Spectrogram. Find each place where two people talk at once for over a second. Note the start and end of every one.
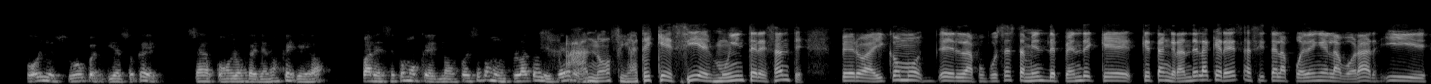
none

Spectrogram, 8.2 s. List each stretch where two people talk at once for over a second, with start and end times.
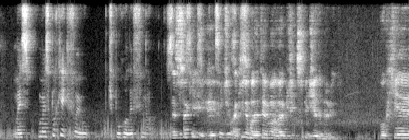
3.4-5.0

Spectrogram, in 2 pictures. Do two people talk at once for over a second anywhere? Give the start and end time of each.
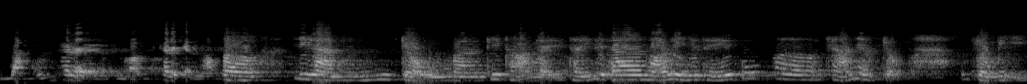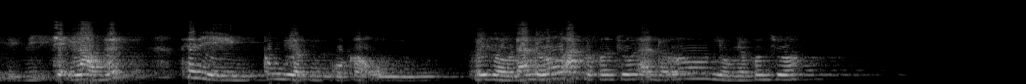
none

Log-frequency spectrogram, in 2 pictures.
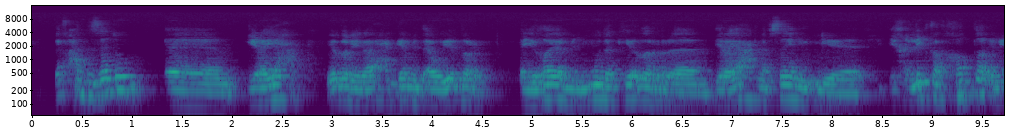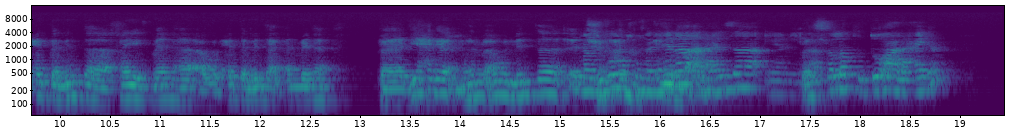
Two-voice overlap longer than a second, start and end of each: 15.3-16.5

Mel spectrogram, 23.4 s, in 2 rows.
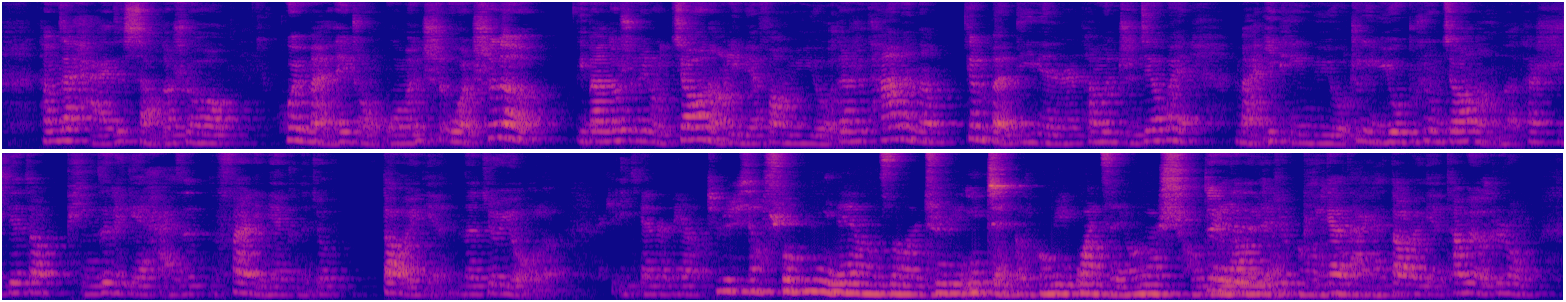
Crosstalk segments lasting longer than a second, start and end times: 20.7-22.0

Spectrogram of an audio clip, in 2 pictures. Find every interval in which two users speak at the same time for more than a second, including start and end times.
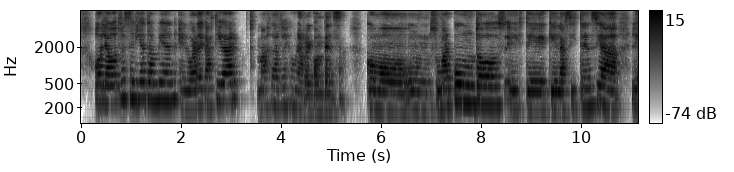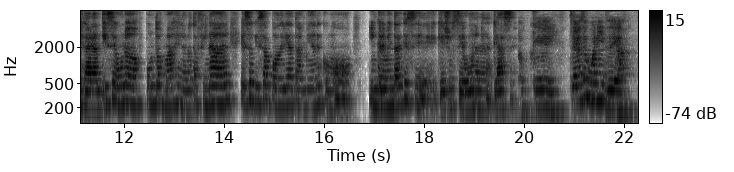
none

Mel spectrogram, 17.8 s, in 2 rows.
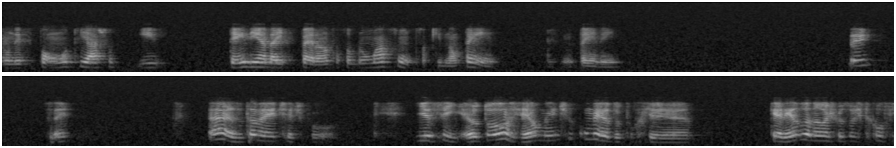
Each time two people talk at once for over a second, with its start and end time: none

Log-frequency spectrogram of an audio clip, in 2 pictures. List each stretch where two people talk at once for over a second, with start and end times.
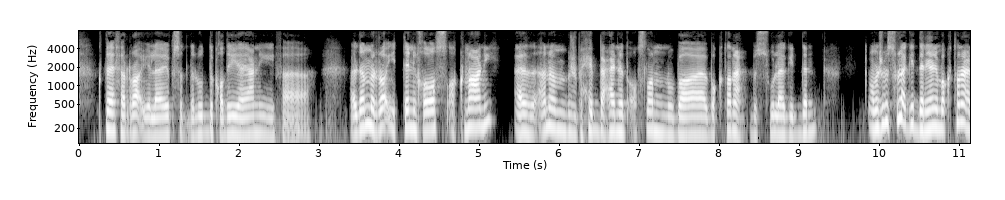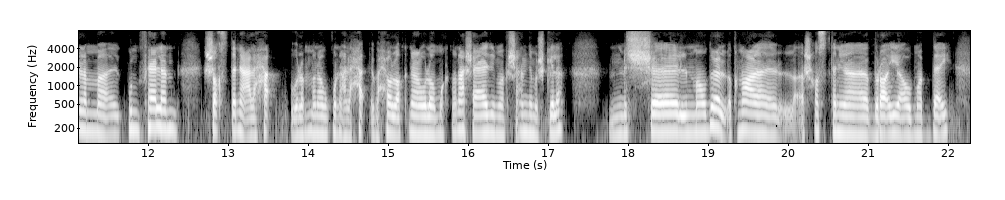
none

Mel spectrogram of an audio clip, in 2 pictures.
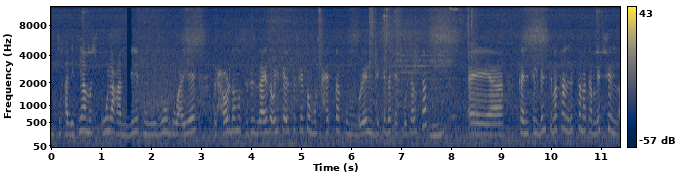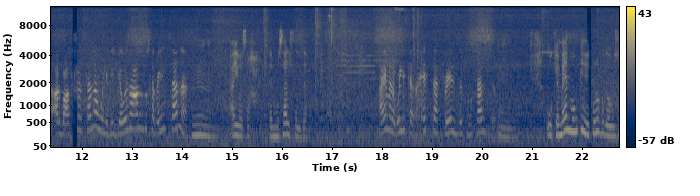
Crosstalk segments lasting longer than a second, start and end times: none

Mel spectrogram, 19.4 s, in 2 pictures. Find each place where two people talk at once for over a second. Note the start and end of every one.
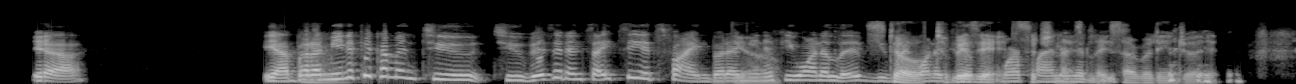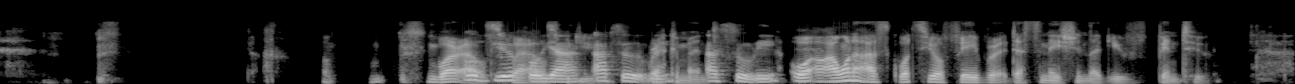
6.5-8.4, 13.2-15.1

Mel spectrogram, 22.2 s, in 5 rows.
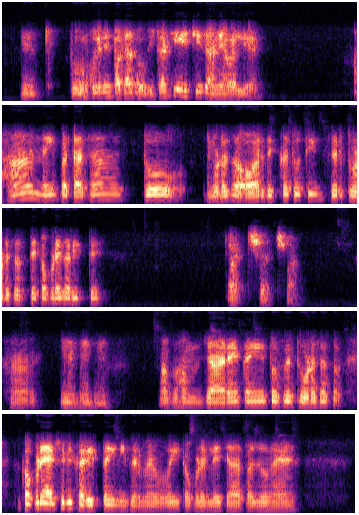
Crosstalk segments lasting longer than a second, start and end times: none

